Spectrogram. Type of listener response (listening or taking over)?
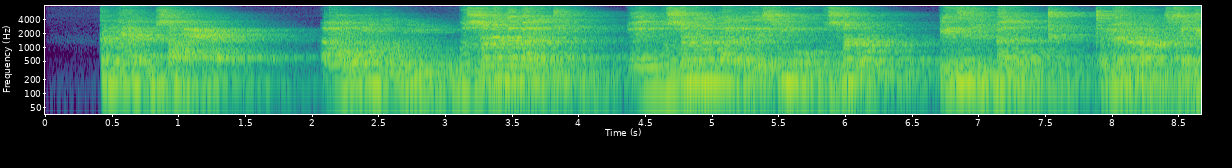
listening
